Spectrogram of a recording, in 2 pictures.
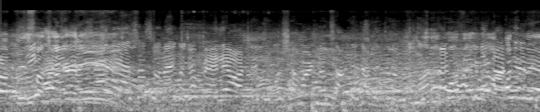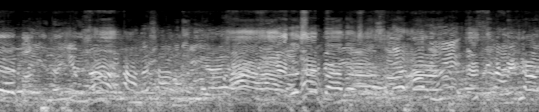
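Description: Speech only: several women talking over one another, with crowd chatter around them.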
